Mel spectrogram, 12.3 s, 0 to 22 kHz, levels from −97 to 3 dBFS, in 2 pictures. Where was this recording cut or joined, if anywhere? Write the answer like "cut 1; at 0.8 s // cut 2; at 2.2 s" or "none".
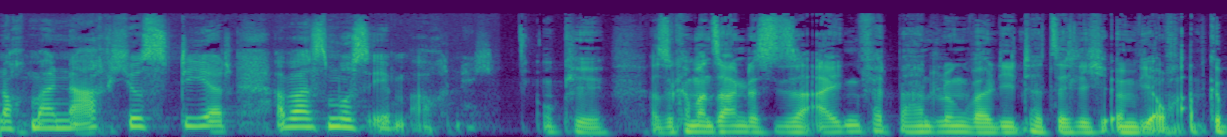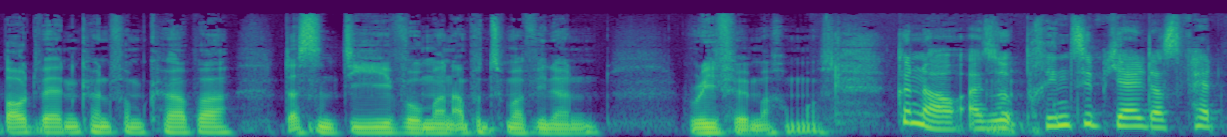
none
